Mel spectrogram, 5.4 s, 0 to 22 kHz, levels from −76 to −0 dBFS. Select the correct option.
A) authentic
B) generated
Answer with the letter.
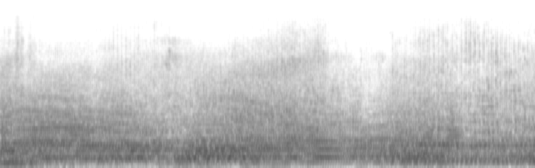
A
